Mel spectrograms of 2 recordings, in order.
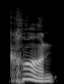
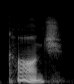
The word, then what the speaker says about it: conch: Conch, all right, has two different pronunciations. They are both widely accepted. The first is to say conch, mm-hmm. and more widely used is conch. – There you go. – So that is conch.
